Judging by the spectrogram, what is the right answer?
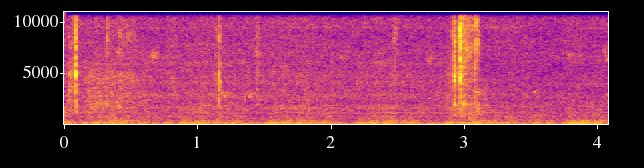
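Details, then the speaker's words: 1999 Ford F250 XLT Super Duty, Triton 5.4L V8, idling just after start: deep uneven chugging beat that stumbles and surges. No check engine light or stored codes. Misfire suspected, with hard starting in cool damp weather. "kind of a rough idle see if we can check engine light is not on surprisingly but it is a Ford"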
